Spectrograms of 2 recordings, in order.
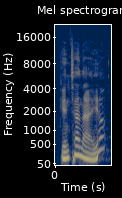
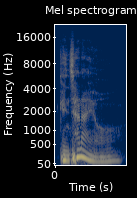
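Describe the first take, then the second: First: The pitch rises at the end. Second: The pitch falls at the end. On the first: It asks with concern whether the other person is okay. "억양도 뒤에를 올려야 돼요" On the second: It offers sincere comfort. "진정한 위로의 뉘앙스"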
